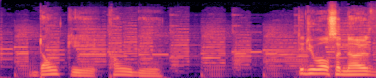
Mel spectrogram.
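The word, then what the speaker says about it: ドンキーコング: a bootleg version of how Donkey Kong is pronounced in Japanese. Donkey Kongu.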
